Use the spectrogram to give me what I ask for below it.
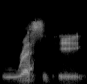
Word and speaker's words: recipe: I have the recipe recipe okay recipe is how we pronounce this um can I get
